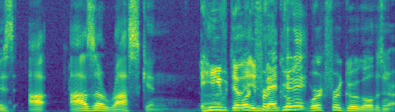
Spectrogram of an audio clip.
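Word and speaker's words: Aza Raskin: The way I remember Aza Roskin's name, so you guys remember it, is it rhymes with Baza Poskin.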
